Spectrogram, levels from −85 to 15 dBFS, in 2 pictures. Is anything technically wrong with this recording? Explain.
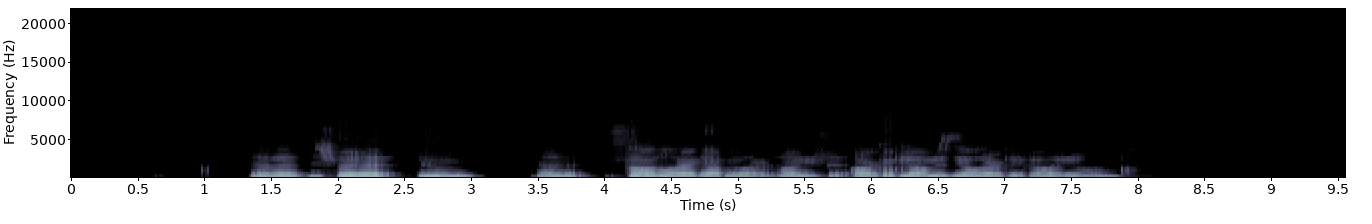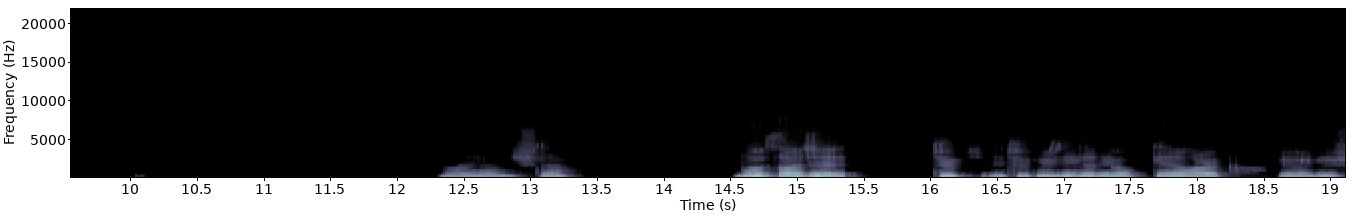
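Yes, there are two faults. A channel delay (doubling) runs throughout. One channel arrives 40 ms late, and the mono sum makes the speech sound doubled, like a slap echo.

Lost LE Audio frames occur at 15.31 to 15.35 s, about 40 ms, and at 16.96 to 16.98 s, about 20 ms. The decoder repeats the last spectrum with scrambled phase, so the speech briefly smears into noise.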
